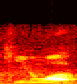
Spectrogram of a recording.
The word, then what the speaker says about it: quinoa: um you're looking for quu i n o a which I know doesn't sound like quinoa but that's the South American pronunciation the way to cook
